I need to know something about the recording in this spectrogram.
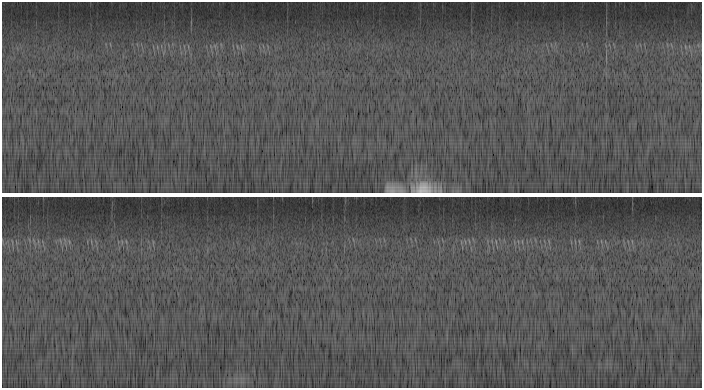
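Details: A cricket's high, buzzy trill comes in steady bursts beneath the hiss of falling rain in tropical countryside at dawn on Camotes Island.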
